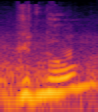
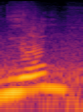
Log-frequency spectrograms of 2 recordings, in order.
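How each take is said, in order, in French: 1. Le nom se prononce à l'allemande. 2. Le nom se prononce à la française. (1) "prononciation allemande" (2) "prononciation française"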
